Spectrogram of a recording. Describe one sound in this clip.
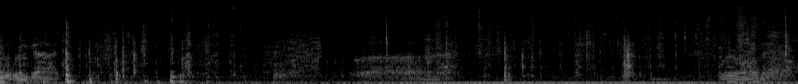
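Packing paper crinkles as a hand digs through it.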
